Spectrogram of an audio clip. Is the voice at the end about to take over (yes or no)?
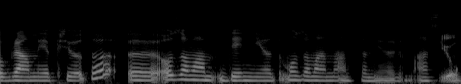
yes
